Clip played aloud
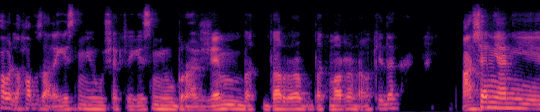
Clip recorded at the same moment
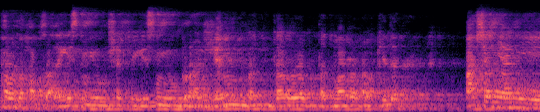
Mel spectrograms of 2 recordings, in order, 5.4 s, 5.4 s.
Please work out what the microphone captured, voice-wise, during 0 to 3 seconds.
echo only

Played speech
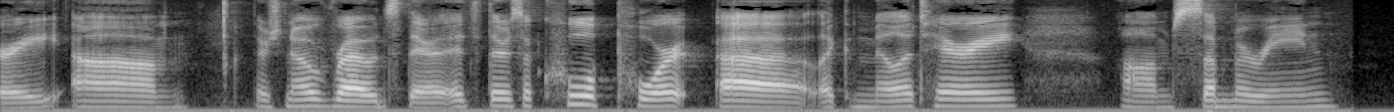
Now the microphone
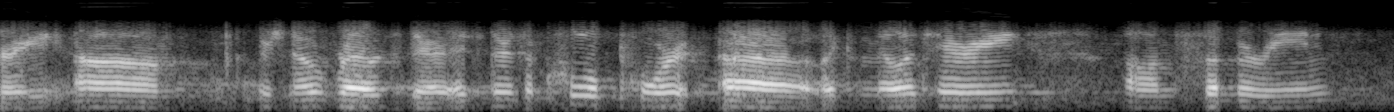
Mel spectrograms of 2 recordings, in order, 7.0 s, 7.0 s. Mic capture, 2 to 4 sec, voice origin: echo only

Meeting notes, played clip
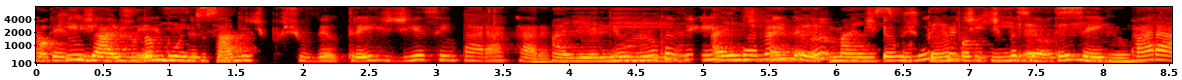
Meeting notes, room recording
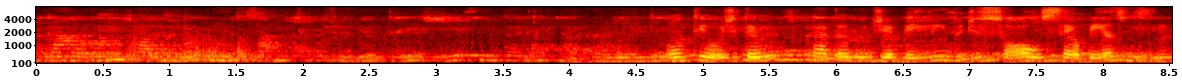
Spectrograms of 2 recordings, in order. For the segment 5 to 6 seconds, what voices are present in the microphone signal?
both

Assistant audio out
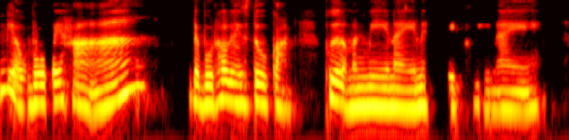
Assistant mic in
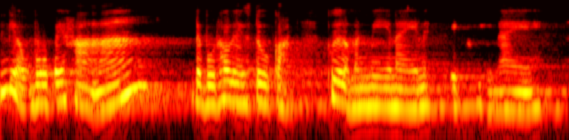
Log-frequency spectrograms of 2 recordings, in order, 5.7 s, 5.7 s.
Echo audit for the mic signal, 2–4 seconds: echo only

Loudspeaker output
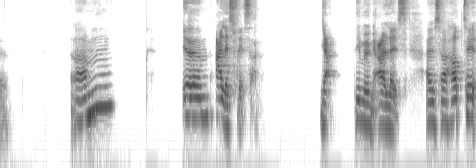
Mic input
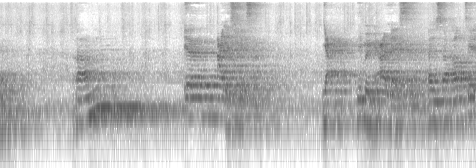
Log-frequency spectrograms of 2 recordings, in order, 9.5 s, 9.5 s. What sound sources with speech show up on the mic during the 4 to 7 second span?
echo only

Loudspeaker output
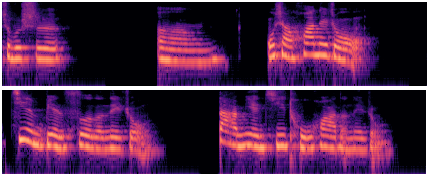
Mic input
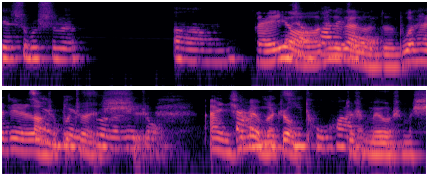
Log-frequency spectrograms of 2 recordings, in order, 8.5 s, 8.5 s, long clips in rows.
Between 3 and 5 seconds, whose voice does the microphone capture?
both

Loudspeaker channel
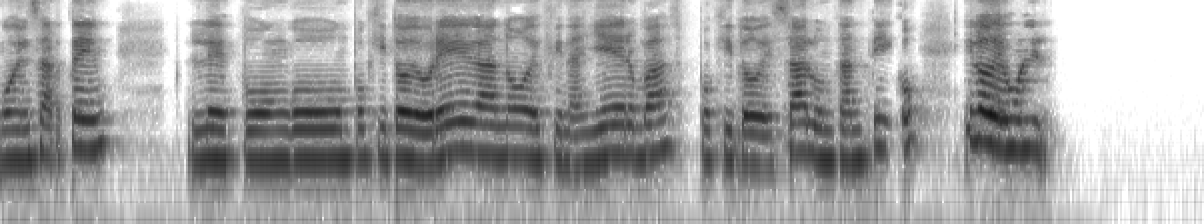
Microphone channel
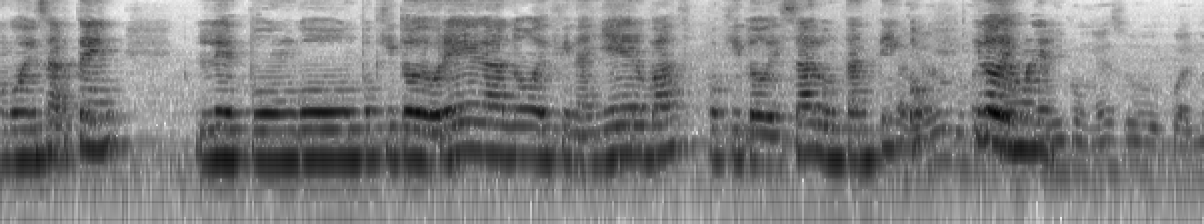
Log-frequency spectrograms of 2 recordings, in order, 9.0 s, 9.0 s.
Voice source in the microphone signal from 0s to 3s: echo only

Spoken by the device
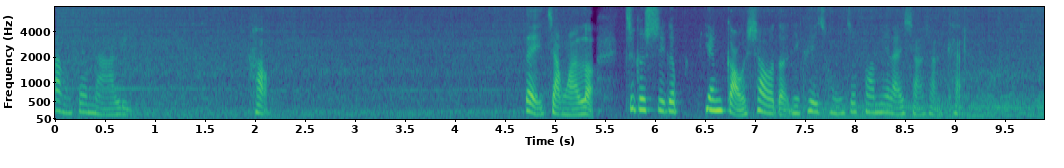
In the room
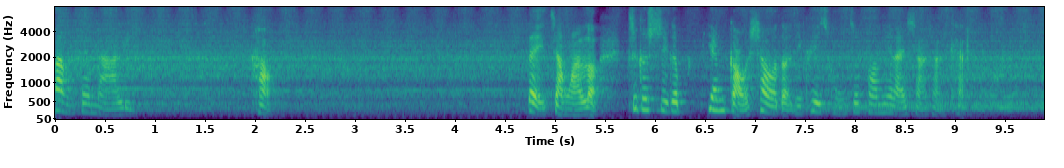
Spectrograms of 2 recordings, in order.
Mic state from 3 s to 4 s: neither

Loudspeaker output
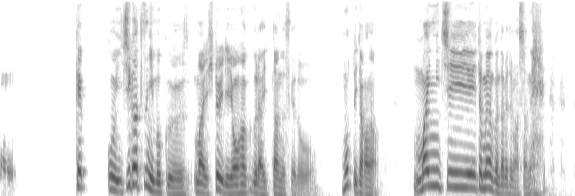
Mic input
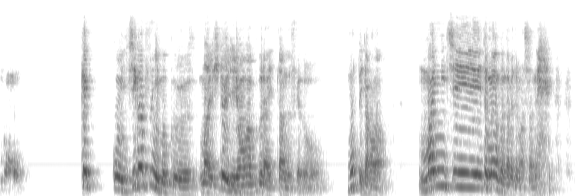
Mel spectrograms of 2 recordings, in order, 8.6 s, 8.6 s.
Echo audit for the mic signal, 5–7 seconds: echo only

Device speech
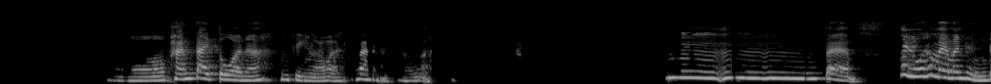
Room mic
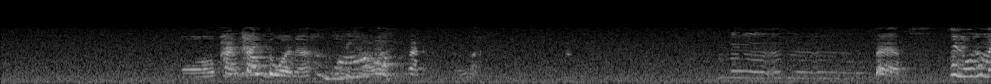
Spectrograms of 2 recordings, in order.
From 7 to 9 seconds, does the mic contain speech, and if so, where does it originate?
echo only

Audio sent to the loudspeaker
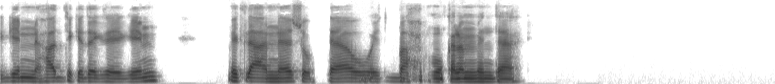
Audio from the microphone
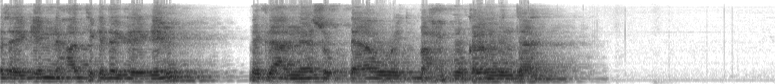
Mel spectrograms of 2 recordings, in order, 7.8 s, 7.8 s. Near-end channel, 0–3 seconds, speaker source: echo only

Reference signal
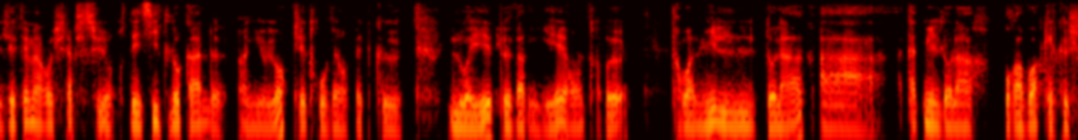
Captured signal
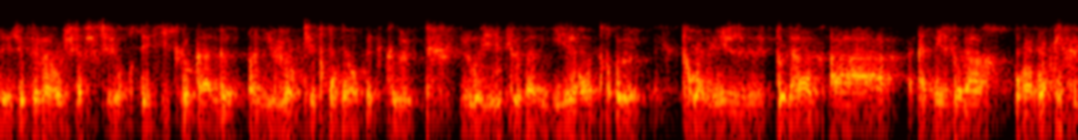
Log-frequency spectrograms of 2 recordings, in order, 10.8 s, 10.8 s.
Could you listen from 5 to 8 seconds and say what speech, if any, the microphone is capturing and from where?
echo only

